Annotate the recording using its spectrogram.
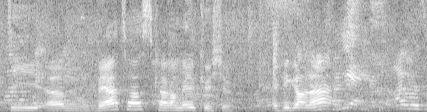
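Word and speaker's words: Karamell-Küche: hard but um it's called the um vas caramel cush have you got that yes I was right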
